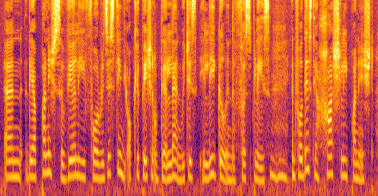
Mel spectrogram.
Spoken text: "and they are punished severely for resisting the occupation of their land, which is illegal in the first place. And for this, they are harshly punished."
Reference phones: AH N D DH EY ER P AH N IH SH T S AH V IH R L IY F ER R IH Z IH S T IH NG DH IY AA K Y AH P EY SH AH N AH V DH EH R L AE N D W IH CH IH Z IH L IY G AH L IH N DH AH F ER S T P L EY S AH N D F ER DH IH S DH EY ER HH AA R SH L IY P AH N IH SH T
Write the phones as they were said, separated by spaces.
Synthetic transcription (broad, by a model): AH N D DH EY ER P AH N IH SH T S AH V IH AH L IY F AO R IH Z IH S T IH NG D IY AA K Y AH P EY SH AH N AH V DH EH L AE N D W IH CH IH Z IH L IY G AH L IH N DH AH F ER S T P L EY S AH N F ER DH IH S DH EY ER HH AA SH L IY P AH N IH SH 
